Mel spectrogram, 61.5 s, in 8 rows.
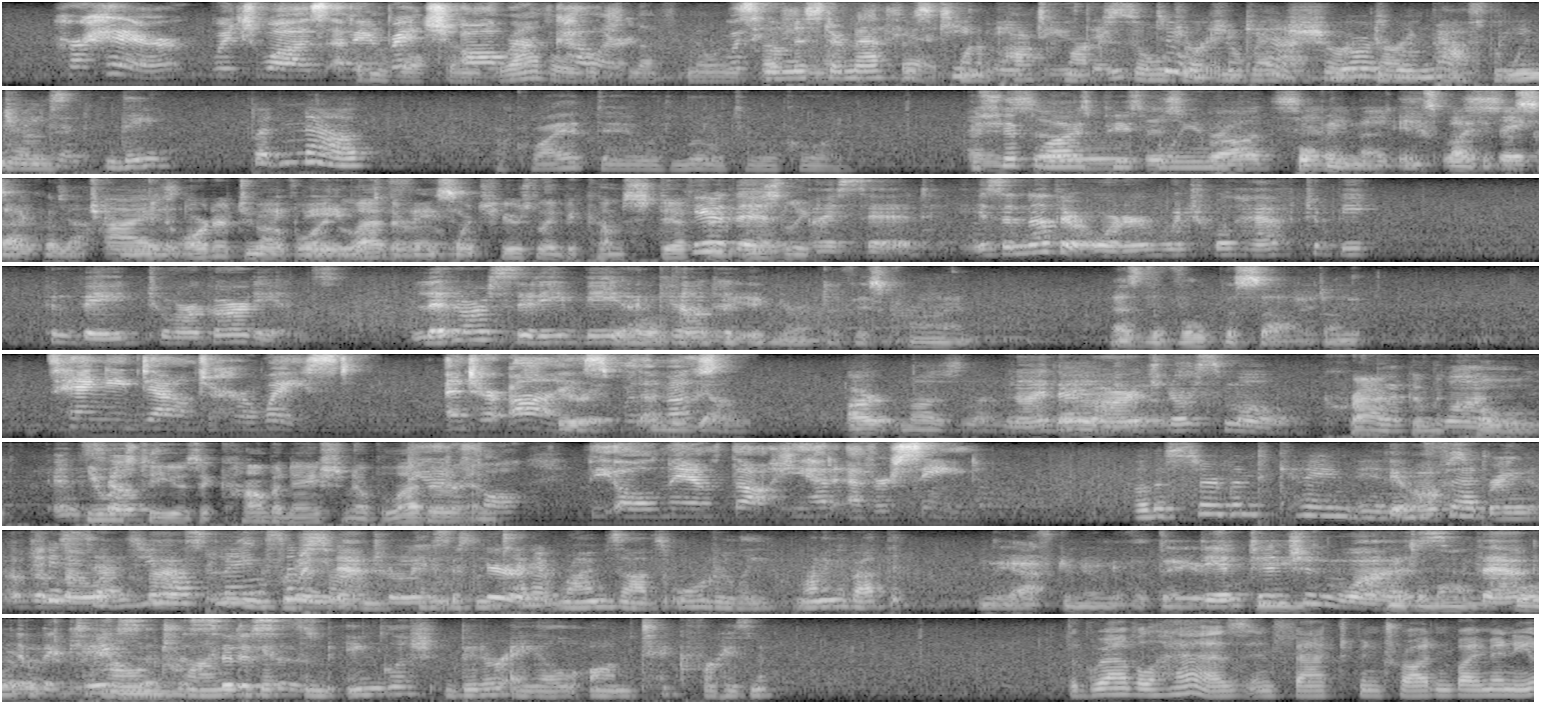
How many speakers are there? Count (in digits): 10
